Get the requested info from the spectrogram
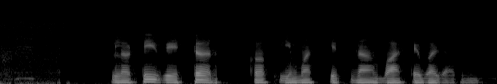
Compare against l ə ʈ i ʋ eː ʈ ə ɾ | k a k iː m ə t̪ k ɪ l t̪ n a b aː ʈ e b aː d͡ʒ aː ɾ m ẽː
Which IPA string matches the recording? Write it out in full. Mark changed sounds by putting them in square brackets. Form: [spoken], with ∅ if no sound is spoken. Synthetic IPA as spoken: l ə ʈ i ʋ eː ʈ ə ɾ | k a k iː m ə t̪ k ɪ [∅] t̪ n a b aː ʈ e b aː d͡ʒ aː ɾ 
